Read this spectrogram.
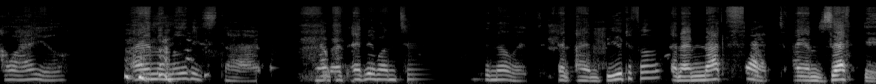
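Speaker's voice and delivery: high-pitched dog voice. Showing the group the voice of a dog named Mila: voicing a dog named Mila. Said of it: "her voice is this".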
